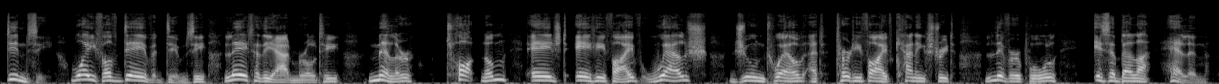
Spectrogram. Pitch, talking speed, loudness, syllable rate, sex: 150 Hz, 120 wpm, -20 LUFS, 4.7 syllables/s, male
